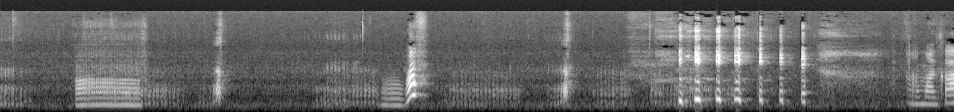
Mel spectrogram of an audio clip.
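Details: Playful miniature dachshund puppies, three of them, trying to bark and growl indoors; buzzy harmonic growls and whines alternate with short sharp yips in a rapid run near the end, with a woman's voice.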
